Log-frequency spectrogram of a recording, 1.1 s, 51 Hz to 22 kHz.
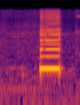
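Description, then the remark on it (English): A single short electronic telephone tone sounds loudly for about a quarter second while a call is placed over a 3G connection from a refugee camp outside Sitwe, then cuts off, leaving only a faint low background hum. “makes another attempt to call the traffickers who are holding his daughter captive. For each dial tone, his breathing gets heavier.”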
